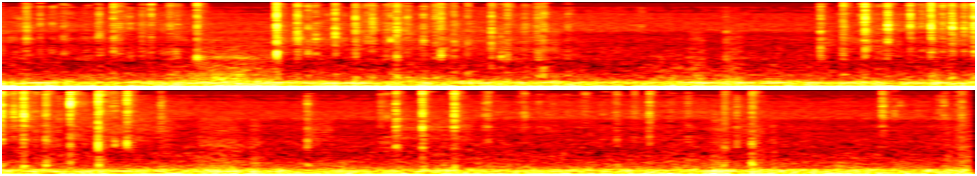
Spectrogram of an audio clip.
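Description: Steady typing on a MacBook keyboard with black plastic keycaps as both hands press the keys with their fingertips. It makes soft, quick, bright clicks over a low, constant hum.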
